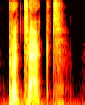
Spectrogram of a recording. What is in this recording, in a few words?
protect, Mage Voice; Mage Voice Pack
